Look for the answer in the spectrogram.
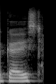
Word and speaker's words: ghost: for a ghost, had an H in it. And so they lobbed an H into our words, and that's how we've got the silent H in our ghost, ghastly, and a ghast, because there was a kind of ricochet effect.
